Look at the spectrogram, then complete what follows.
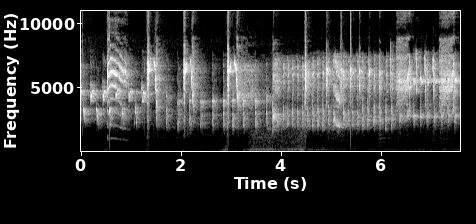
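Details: Long-tailed shrike in its natural habitat: high, jumbled twittering and whistled notes that merge into a continuous, shimmering warble, over a faint low hum.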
